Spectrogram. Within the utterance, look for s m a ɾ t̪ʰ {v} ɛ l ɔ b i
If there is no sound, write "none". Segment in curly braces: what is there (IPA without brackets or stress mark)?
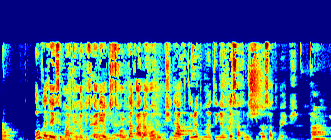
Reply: w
